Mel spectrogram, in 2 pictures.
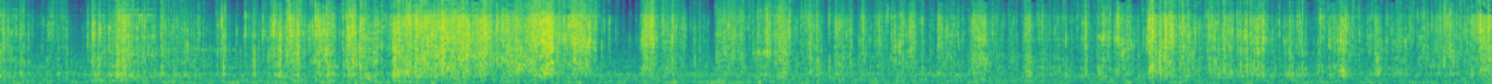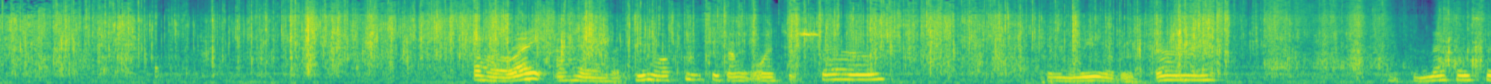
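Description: Plastic bags crinkling and rustling while jewelry is handled, almost without pause for the first two-thirds. A wordless voice, humming or murmuring, follows near the end.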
